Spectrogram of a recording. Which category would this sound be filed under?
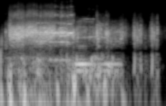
Sound effects > Experimental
